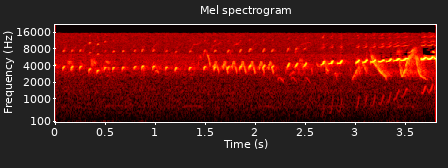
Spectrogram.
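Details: Streamer-tailed Tyrant (tijerilla) from Argentina: a rapid series of short, squeaky chirps, about three per second, speeding up and growing louder into a high, sustained whistled note at the end.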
